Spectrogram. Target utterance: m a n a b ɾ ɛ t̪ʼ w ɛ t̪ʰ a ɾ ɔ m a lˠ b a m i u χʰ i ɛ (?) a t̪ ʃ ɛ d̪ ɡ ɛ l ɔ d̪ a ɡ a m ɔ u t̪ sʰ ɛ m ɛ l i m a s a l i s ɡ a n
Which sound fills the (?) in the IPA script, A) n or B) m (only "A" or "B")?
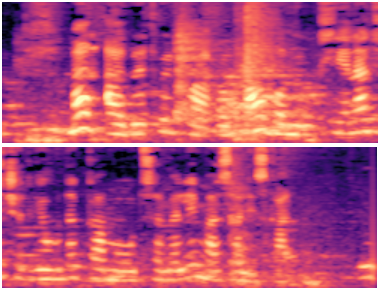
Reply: A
